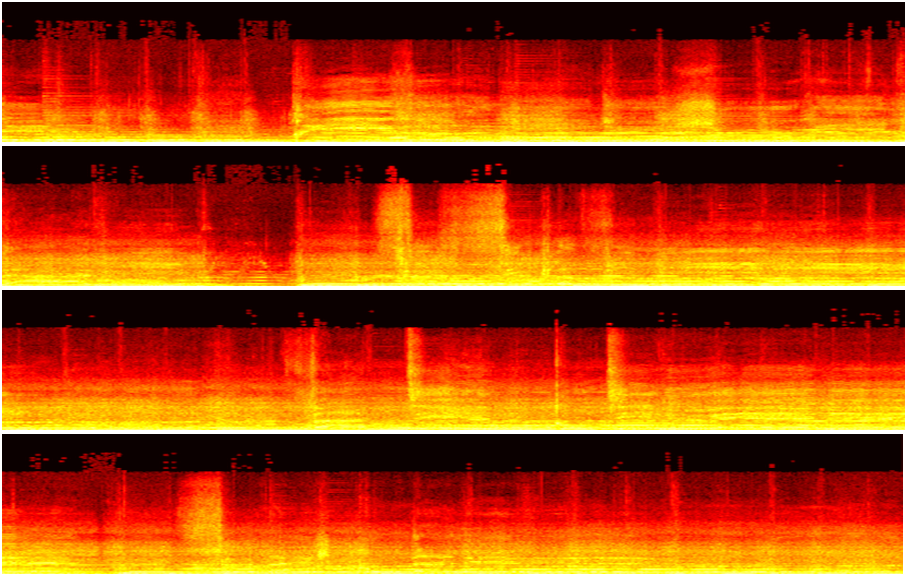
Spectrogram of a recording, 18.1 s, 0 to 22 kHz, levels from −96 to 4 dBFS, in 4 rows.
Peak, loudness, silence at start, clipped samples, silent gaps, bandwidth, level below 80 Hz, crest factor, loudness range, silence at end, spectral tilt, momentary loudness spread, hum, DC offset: 0 dBFS; -12 LUFS; 0 s; under 0.1%; none; 15.5 kHz; -42 dBFS; 12 dB; 1 LU; 0 s; -5 dB/octave; 2 LU; none; under 0.1%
